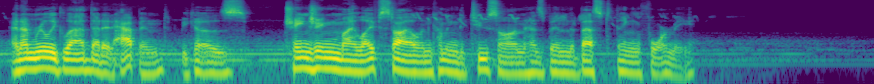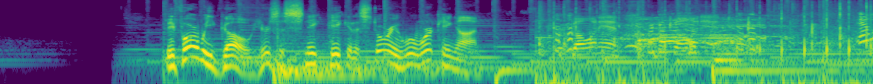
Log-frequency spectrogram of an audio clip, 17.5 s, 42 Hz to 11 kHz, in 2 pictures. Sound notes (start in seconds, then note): 15.8 woman chuckling nervously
